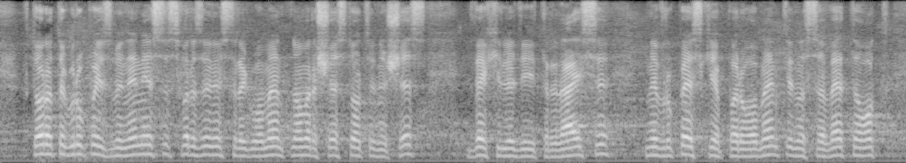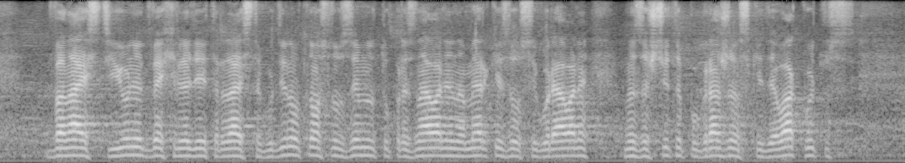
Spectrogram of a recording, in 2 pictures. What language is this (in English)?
Bulgarian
